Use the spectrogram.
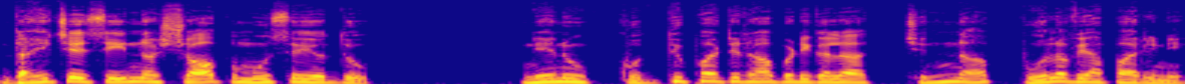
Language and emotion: Telugu, fearful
